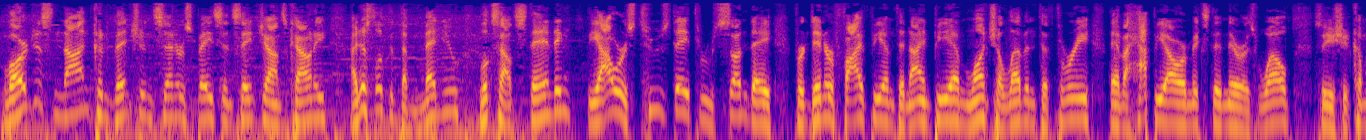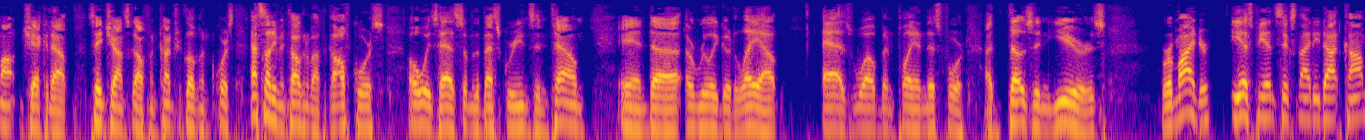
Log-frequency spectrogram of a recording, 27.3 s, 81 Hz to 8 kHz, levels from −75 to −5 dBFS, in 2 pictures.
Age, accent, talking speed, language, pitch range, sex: 50-69, American, 205 wpm, English, 120-155 Hz, male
